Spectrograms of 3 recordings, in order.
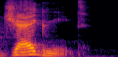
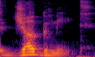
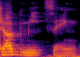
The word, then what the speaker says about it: Jagmeet: Well, it's not Jagmeet. It's Jugmeet. – Oh, that sounds dirty. – I know, but that's what it is. – I like it. It's Jugmeet Singh, not Jagmeet Singh, because whiteys don't know how to say it.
